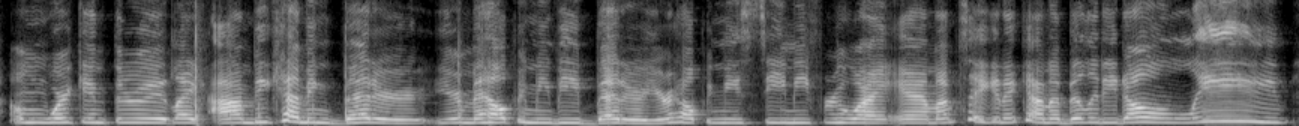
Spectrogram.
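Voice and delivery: high, whiny begging plea; pleading. Retold or imitated. Begging her man to stay, high pleading. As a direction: beg him not to go, hammed up. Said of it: "I'm like".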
